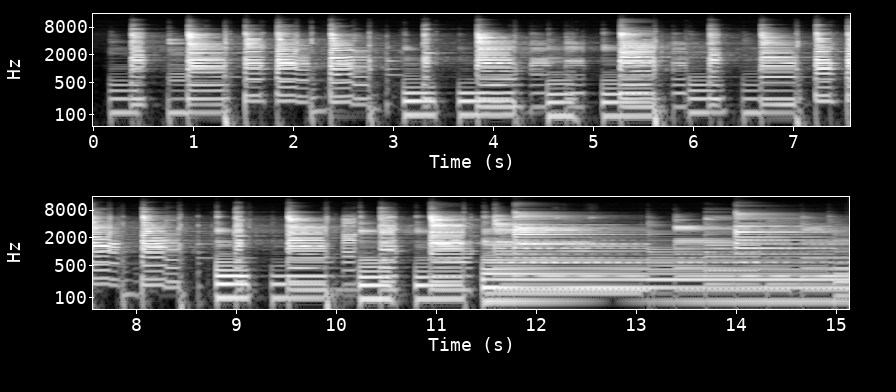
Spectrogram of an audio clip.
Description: Fender Clean Bridge PU

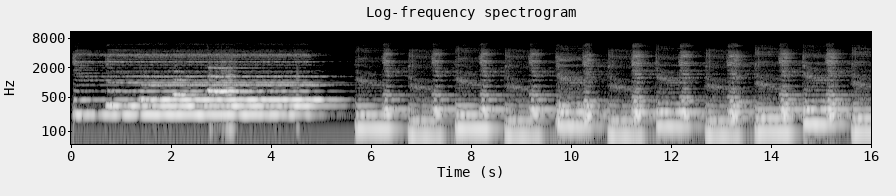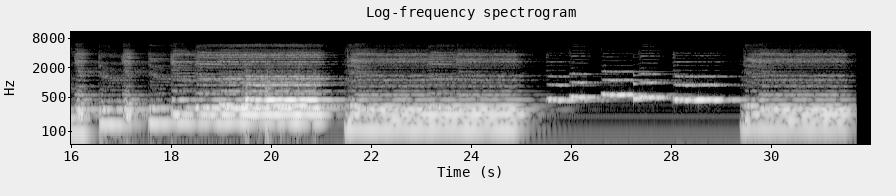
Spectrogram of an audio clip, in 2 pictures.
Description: Do Doh

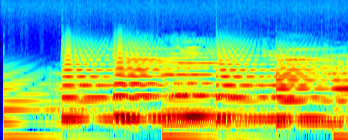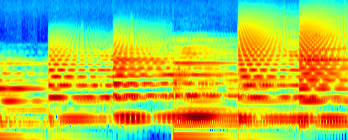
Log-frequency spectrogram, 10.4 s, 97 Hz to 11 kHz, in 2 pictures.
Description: Synthesizer Reverse; Boss RV-200

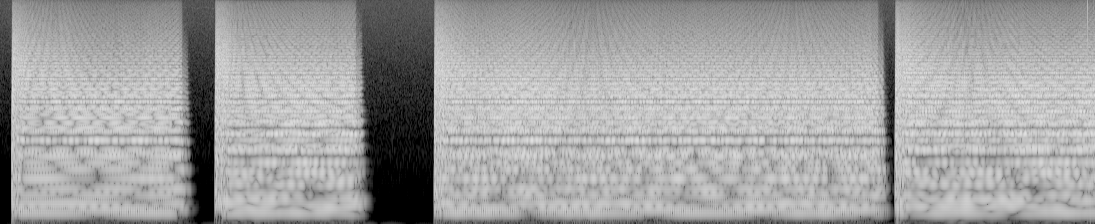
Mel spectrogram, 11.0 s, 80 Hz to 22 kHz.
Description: Tascam Model 2400 Chorus

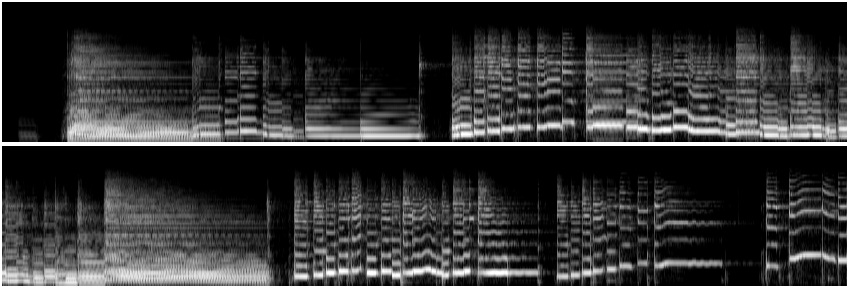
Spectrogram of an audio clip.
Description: Tone Tweaker Solo Boost; Carl Martin

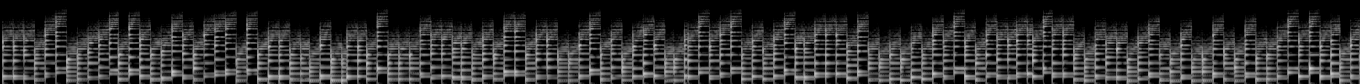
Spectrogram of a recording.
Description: Reverb Echo Plug Sound

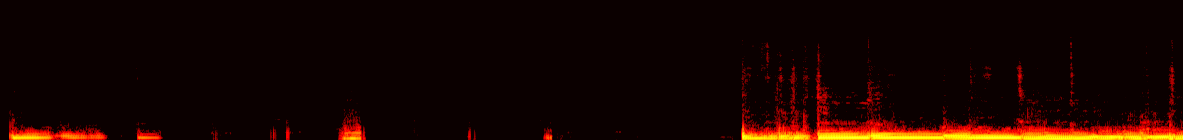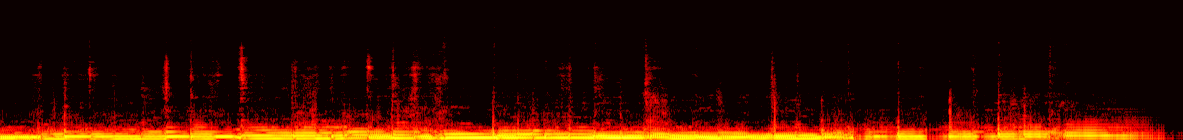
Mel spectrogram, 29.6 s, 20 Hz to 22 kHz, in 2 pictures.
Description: bass G minor 95bpm 440hz

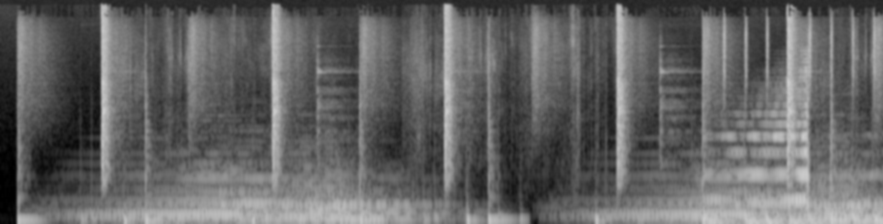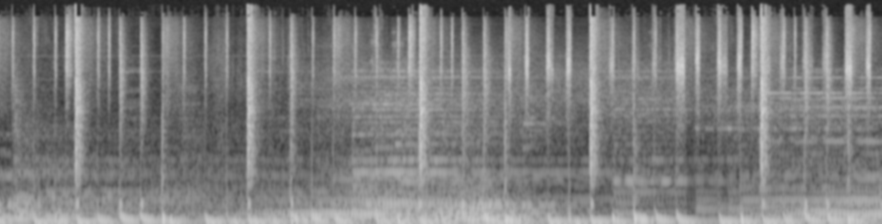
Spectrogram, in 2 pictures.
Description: Loops Synth; Workshop Korg Kaoss Replay

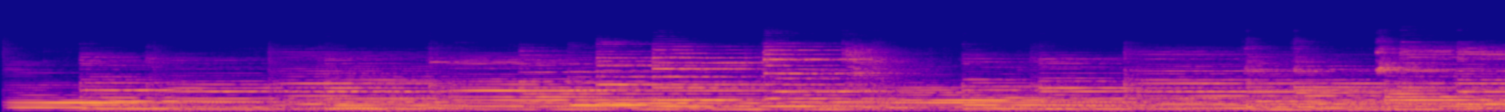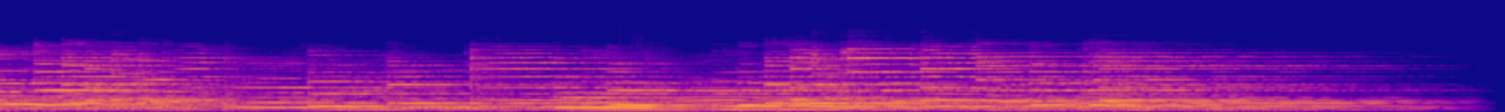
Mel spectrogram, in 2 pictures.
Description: Texture Amp

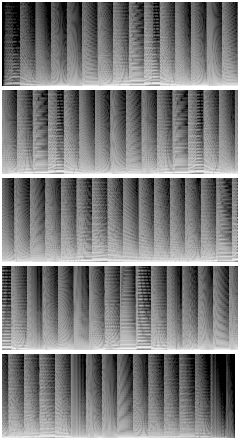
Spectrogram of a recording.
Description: SSG Glide; Serge Crocodile

